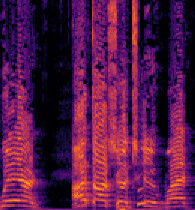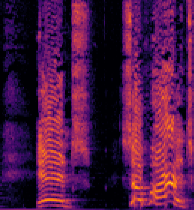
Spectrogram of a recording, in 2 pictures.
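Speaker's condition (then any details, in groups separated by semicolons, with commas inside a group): Deafness, Neurofibromatosis Type 2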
